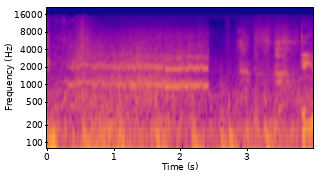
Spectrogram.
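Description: Car tyres screeching for about two seconds, then cutting off suddenly, over a low steady drone.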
